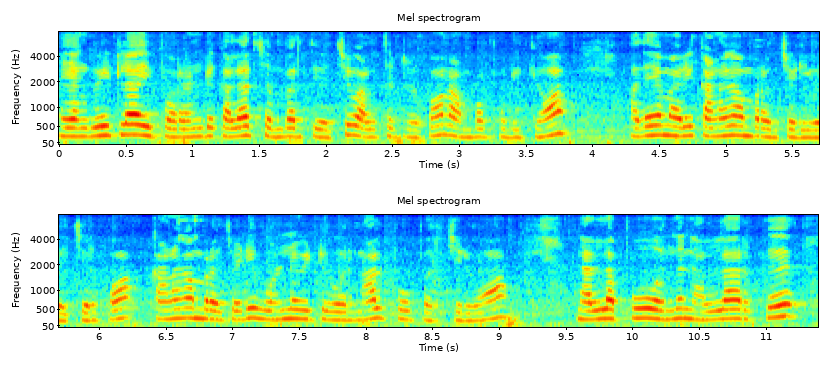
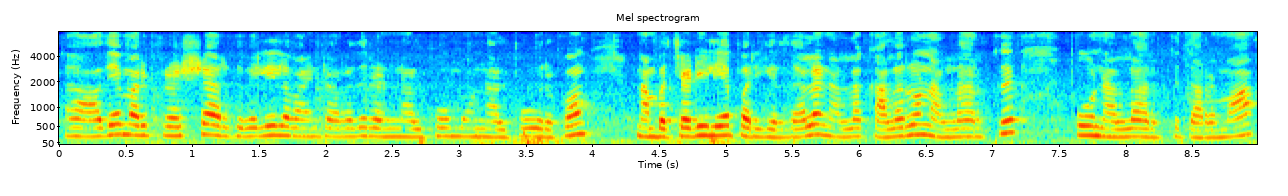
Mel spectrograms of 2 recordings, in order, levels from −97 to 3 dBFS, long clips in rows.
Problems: none marked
